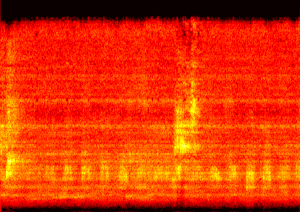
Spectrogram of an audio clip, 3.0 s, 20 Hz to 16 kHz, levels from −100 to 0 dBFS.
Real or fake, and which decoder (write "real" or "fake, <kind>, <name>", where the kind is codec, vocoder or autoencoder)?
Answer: fake, codec, SNAC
